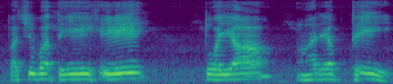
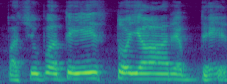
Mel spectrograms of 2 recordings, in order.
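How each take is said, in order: First: The words are split apart with separate endings. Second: The words are run together as one word. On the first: "പിരിച്ച് പറഞ്ഞിരുന്നു" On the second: "എന്നൊറ്റ പദം"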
